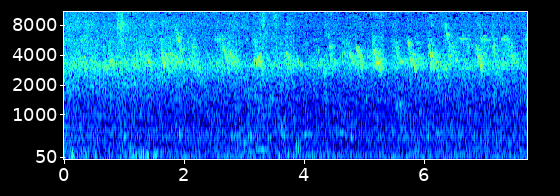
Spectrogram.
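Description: Small birds chirping faintly: a steady scatter of short, high chirps over a low background rumble.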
